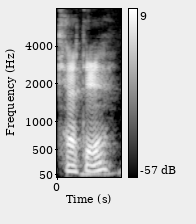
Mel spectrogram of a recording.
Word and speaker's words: Cathair: Do you reckon the H is silent? It's more like Kair.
